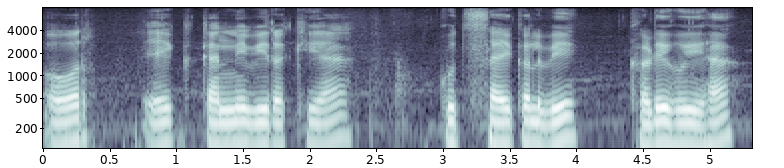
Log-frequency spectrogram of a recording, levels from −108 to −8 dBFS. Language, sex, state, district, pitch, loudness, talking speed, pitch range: Hindi, male, Uttar Pradesh, Saharanpur, 120 Hz, -18 LUFS, 135 wpm, 120-130 Hz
